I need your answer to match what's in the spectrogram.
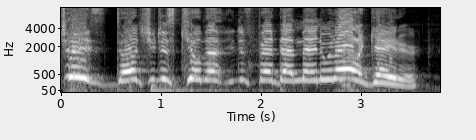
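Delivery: very high, very loud character voice outburst. Doing a John impression reacting to Dutch feeding a man to an alligator. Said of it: "my John impression".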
